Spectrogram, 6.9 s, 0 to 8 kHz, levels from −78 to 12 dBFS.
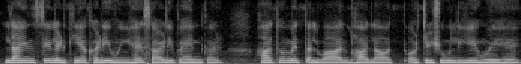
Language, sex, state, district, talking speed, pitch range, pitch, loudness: Hindi, female, Uttar Pradesh, Lucknow, 155 wpm, 200-225 Hz, 210 Hz, -15 LUFS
